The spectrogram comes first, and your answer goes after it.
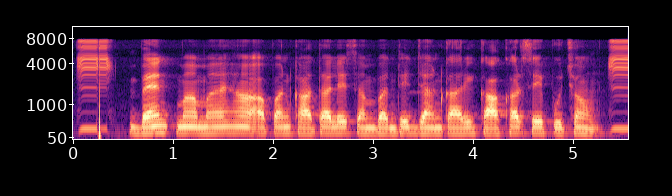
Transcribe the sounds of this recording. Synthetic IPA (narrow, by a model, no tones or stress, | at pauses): bɛ̃ːŋkmãmɛ̃ːɦãɐ̰pənkʰaːt̪alesə̃mbə̃nd̪ʱɪt̪̚d͡ʒaːnkaːɾikaːkʰəɾsepuːt͡ʃʰaũ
